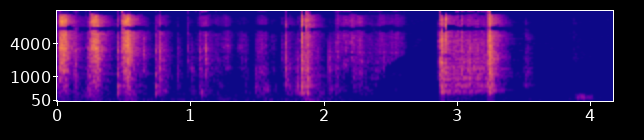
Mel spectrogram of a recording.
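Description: A few small handling clicks on a compact plastic film camera, then about three seconds in a short burst under half a second long as the Fuji Rensha Cardia fires its eight lenses in sequence at its fastest, 0.3-second setting.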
